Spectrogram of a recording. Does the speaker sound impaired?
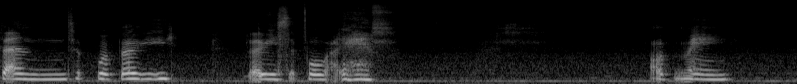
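Yes: cerebral palsy.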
